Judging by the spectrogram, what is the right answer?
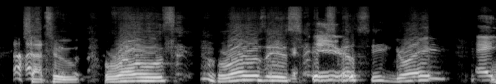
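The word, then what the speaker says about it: Satou: Phantom is Sato. That's how you say it. Satu.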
